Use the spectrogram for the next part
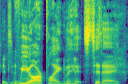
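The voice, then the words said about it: Over-the-top radio announcer voice. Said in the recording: “I don't normally talk like this. ... I'm just trying to be a little over the top. ... A little radio voice”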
